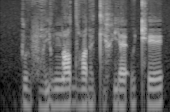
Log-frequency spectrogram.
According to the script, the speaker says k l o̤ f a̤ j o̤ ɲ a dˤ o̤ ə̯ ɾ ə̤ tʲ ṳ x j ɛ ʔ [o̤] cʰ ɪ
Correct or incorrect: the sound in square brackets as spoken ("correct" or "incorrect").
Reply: correct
